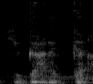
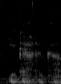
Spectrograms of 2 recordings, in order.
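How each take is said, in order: First: "you gotta go" dropped low and quiet; a quiet, final verdict; firm, falling. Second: "You gotta go" almost breathed, much softer; near-whispered echo. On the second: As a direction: fade it out like a last word. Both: Shown as a demonstration.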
